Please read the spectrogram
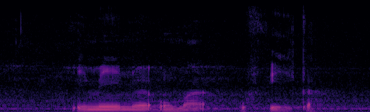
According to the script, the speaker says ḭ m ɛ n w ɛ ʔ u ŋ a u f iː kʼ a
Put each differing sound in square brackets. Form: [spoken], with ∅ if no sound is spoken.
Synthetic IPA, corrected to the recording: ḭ m [i] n w ɛ ʔ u [m] a u f iː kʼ a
